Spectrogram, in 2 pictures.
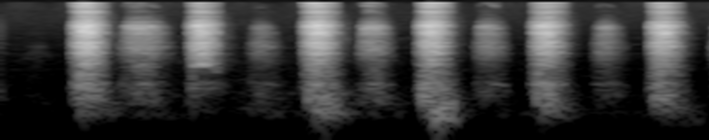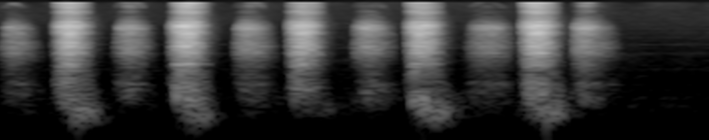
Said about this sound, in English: then pump your belly in as you sharply breathe out through your nose at a fairly rapid pace. It will sound something like this.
